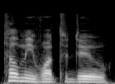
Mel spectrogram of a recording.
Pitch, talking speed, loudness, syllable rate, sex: 125 Hz, 260 wpm, -15 LUFS, 4.6 syllables/s, male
